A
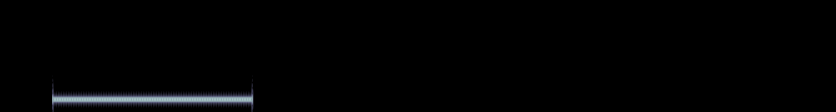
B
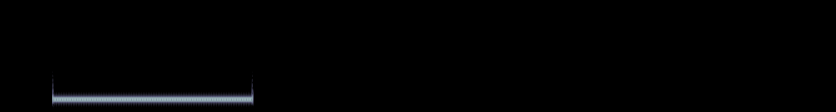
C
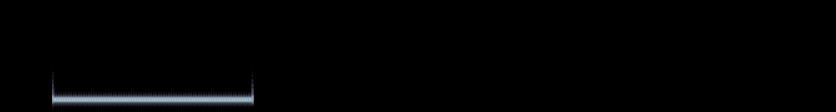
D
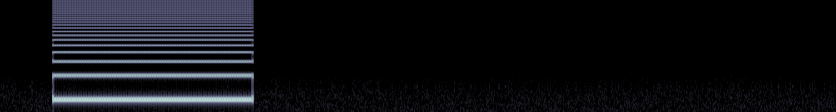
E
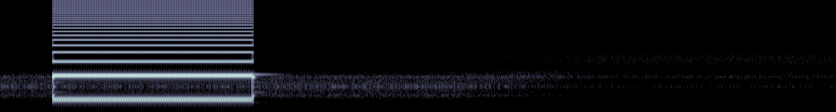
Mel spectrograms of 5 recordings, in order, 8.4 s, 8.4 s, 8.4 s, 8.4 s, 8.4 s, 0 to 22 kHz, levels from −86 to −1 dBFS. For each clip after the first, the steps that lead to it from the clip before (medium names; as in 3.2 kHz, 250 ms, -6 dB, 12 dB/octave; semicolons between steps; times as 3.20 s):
high-pass 520 Hz 24 dB/octave; in parallel at -2 dB: peak limiter -37 dBFS, peak gain reduction 10.5 dB
comb 7.3 ms, depth 40%; trim +4 dB
sample-and-hold 24×; trim +8.5 dB
de-hum 356.2 Hz, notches 7; small resonant body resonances 600/910/1300 Hz, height 11 dB, ringing for 45 ms; high-pass sweep 1 kHz -> 2 kHz, 4.57–6.00 s; trim +5 dB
